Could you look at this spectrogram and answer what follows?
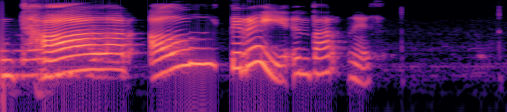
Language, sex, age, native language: Icelandic, female, 10, Icelandic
